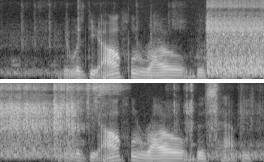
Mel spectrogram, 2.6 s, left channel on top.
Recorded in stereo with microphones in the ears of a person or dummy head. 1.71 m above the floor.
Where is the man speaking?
25° left (ahead or behind); by 2.5 s 65° right (ahead or behind).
